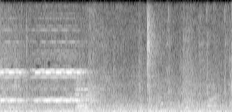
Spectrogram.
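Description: An electronic ringing tone from shipboard equipment, two steady pitches held together for about a second with a brief break, then it stops. A low steady hum runs underneath.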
